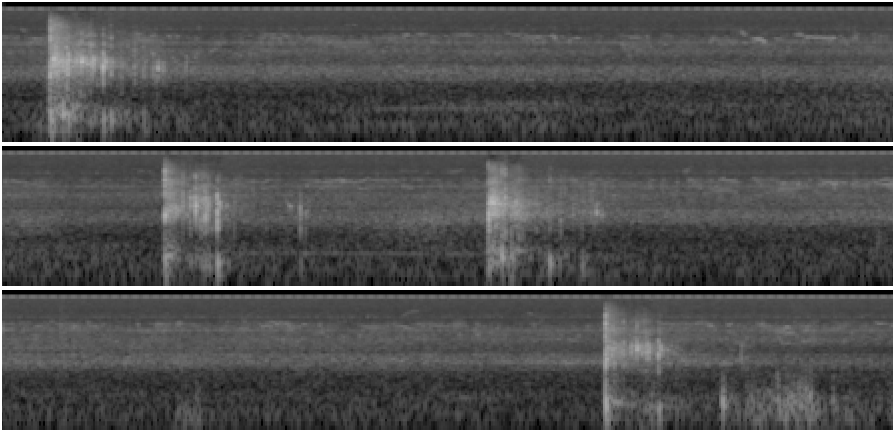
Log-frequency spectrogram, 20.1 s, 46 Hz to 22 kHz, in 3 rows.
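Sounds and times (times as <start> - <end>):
bird-scare cannon bangs with echo: 0.3 - 1.5, 7.9 - 9.2, 10.3 - 11.3, 17.8 - 19.0.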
